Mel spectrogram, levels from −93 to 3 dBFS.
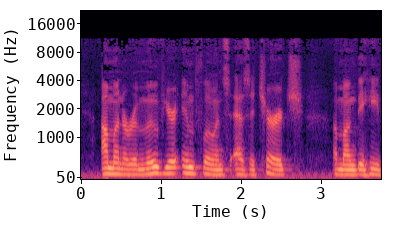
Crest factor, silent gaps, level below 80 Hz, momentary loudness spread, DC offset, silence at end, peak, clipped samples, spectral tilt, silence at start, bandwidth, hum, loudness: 16 dB; none; -44 dBFS; 11 LU; under 0.1%; 0 s; -4 dBFS; under 0.1%; -7 dB/octave; 0.2 s; 11.5 kHz; none; -20 LUFS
